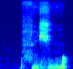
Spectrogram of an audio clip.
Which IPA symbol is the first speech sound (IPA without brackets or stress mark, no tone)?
f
